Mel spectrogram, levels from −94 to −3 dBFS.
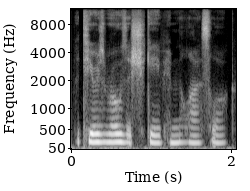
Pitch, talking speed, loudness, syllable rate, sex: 190 Hz, 290 wpm, -17 LUFS, 5.0 syllables/s, female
